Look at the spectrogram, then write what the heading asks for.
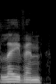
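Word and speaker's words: Lavin: Ira Bloom in memory of her father, David Isaac Leven. Leven. That's right. She pronounces it Leven. L A V I N with a long A.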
